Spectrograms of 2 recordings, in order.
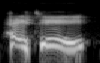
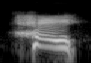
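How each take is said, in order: First: The word ends with an extra vowel sound. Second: The word ends on the t sound. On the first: The speaker calls it wrong. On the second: The speaker calls it right.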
